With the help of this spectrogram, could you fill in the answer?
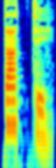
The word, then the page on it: tâter: francais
